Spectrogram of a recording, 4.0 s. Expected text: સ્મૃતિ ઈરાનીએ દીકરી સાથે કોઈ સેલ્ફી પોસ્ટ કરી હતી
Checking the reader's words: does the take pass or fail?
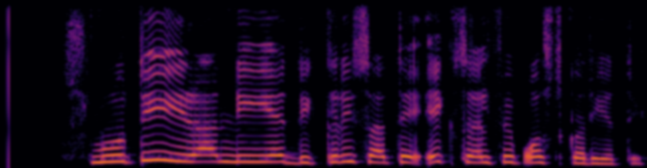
fail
